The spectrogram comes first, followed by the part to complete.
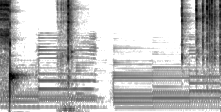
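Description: Intro sound effects over sustained background music: a sharp, ringing pop just after the start, then a softer hit about two thirds of a second in, with the music briefly dropping out near the one-second mark before resuming.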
